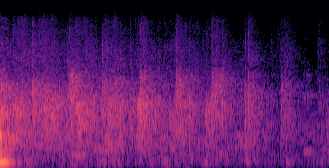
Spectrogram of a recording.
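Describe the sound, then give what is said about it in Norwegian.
An audience applauds for a few seconds, a dense patter of many hands clapping with a steady rhythm, fairly soft and even throughout with no voices standing out. “Og så gir vi en klapp til alle de som har vært så flinke.”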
